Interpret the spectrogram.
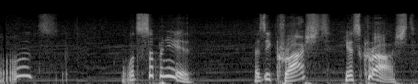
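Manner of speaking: sudden high shocked question; surprised. Real, not acted. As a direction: react to a surprise crash. Driver suddenly retires.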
